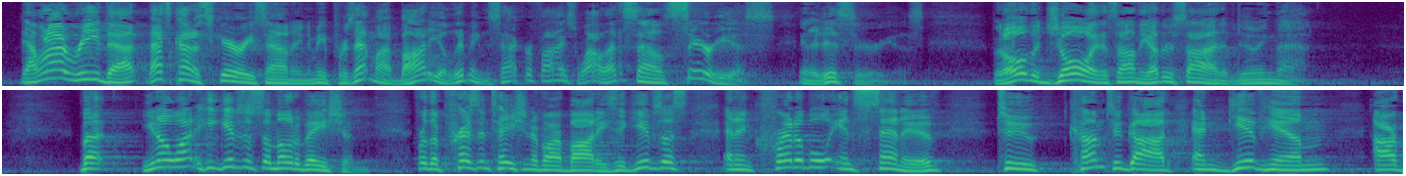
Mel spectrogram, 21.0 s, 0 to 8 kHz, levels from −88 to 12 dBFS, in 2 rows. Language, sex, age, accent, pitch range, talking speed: English, male, 50-69, American, 145-210 Hz, 190 wpm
